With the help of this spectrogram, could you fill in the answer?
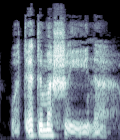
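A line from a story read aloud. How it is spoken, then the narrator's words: Strained, forced out. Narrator (Russian): выдавил джипа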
